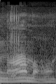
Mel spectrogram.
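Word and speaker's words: 南无: 你看读作南无，南无是皈依的意思，皈依。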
